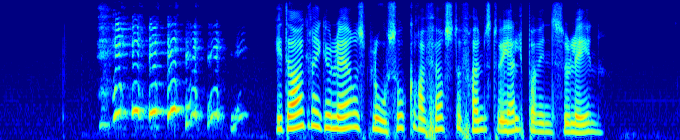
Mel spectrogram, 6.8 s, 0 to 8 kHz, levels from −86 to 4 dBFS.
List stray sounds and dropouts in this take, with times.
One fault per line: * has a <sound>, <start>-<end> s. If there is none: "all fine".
* has a laugh, 1.0-2.5 s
